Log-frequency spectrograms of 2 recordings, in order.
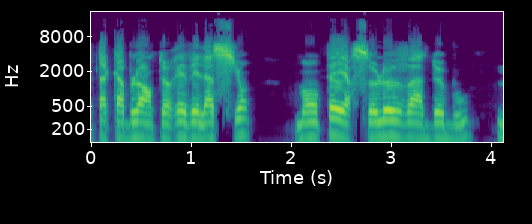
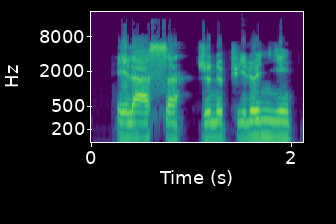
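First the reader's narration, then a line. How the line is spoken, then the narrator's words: Plain. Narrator (French): dit Polidori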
